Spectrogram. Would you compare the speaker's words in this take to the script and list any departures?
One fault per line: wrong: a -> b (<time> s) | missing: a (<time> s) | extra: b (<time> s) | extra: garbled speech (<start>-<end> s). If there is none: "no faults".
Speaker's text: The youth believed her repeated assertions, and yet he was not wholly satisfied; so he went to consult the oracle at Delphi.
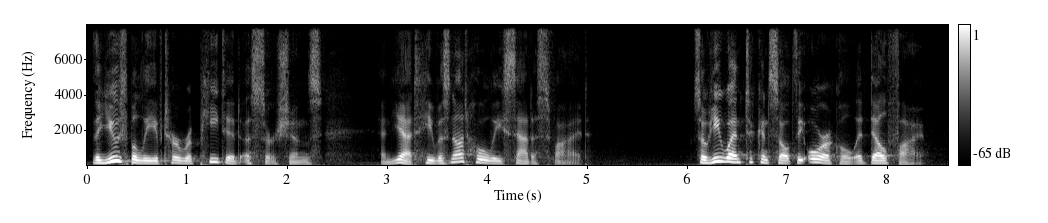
no faults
